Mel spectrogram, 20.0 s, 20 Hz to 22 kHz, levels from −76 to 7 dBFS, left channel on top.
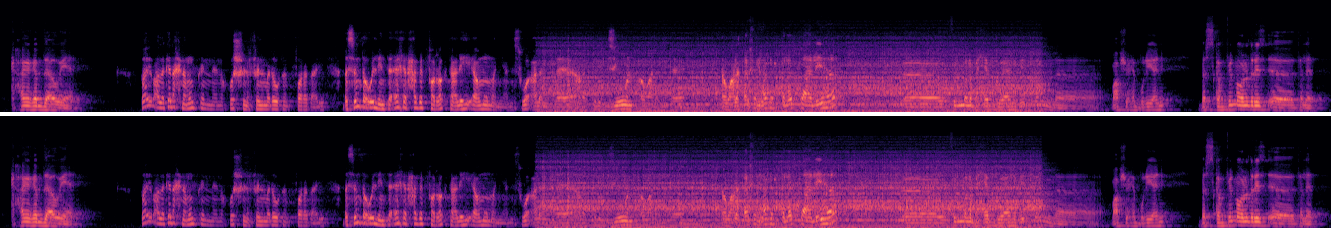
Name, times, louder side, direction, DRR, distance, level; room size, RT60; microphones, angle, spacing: voice 1, 0.2-1.1 11.2-12.7 13.5-17.5 18.0-19.7, equal, 5° right, 1.3 m, -23 dB
voice 2, 2.1-10.3 10.8-11.7, left 4 dB, 60° left, 1.0 m, -24 dB
sound 1, 8.0-15.6, right 2 dB, 45° right, 5.2 m, -25 dB
29.0 x 22.5 x 7.6 m
head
